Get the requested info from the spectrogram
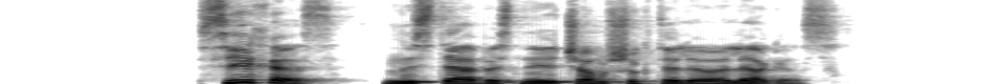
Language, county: Lithuanian, Vilnius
